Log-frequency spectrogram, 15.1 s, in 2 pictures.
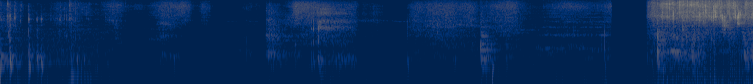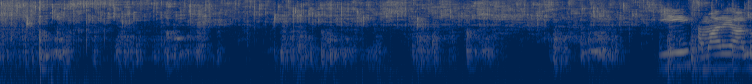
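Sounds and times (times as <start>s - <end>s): potatoes sizzling in oil: 6.5s - 15.0s
spoon stirring in pan: 6.5s - 15.0s.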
